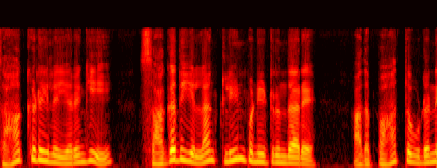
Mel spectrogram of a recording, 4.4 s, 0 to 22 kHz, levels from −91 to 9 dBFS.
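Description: A speech recording with a gritty hiss riding on every louder passage from start to finish, plus roughness on sharp onsets and nothing above 10.6 kHz. That is 4-bit ADPCM compression, with coarse predicted steps adding level-following noise, consistent with a stream around 88 kbps.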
